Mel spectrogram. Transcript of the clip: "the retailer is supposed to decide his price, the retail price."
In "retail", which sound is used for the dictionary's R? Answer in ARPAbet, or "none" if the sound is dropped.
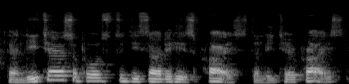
L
